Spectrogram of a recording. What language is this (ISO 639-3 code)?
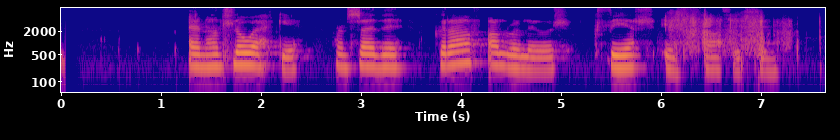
isl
